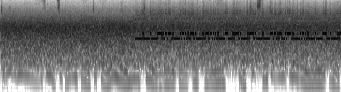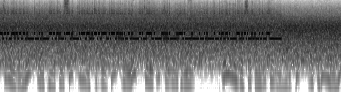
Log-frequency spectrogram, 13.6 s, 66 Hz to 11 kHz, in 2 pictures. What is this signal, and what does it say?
RTTY (50 baud, 450 Hz shift), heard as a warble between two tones, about 1500 Hz centre, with radio static and speech in Vietnamese. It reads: DAARMEE BEDOEL IK GEEN TERUGTREKKING.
